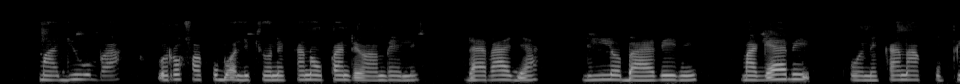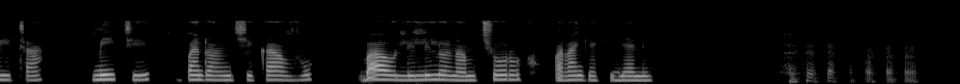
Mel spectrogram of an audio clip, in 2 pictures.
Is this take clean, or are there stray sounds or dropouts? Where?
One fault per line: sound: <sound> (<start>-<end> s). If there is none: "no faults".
sound: laugh (17.4-18.8 s)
